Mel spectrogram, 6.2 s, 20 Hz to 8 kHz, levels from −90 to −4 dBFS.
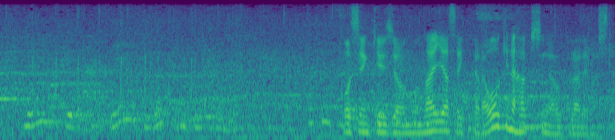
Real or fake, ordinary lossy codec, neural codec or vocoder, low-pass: real; none; none; 7.2 kHz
